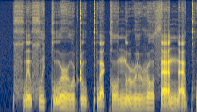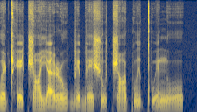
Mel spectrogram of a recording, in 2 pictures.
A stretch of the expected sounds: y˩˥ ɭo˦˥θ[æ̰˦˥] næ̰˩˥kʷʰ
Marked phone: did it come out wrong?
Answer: no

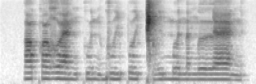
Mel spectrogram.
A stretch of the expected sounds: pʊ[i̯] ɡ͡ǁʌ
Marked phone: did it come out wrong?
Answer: no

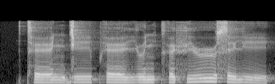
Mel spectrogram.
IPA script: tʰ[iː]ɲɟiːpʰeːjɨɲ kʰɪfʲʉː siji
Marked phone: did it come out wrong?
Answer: yes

